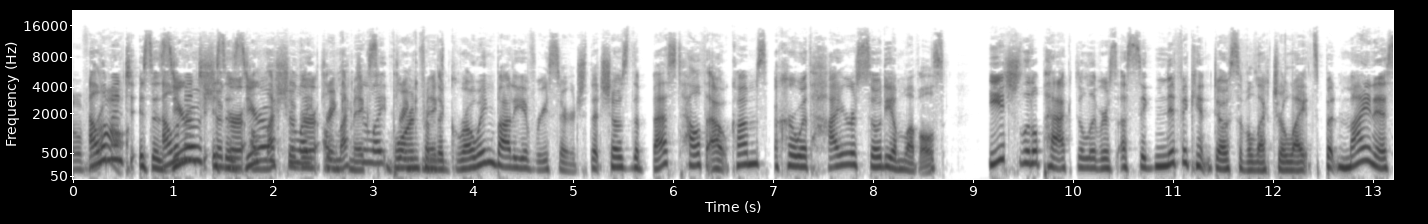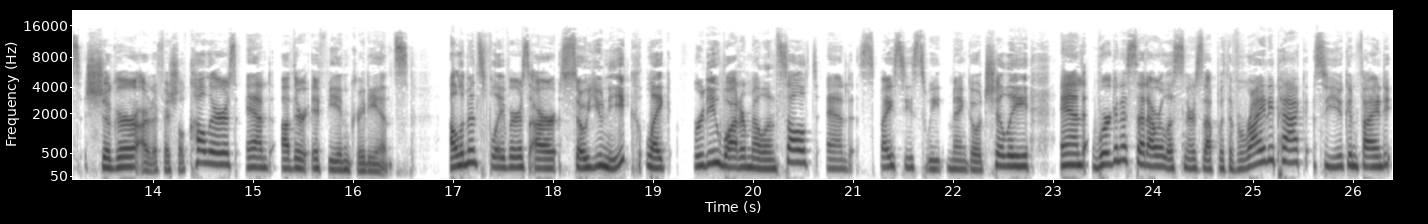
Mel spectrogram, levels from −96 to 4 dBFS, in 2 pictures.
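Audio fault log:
0.0–3.7 s, doubled audio track: a full-band copy as loud as the original trails roughly 0.7 s behind, likely from a slower capture path; the spectrogram shows duplicated patterns ending abruptly.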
